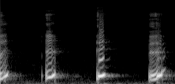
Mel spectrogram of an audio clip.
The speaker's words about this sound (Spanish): Y yo con el hipo.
